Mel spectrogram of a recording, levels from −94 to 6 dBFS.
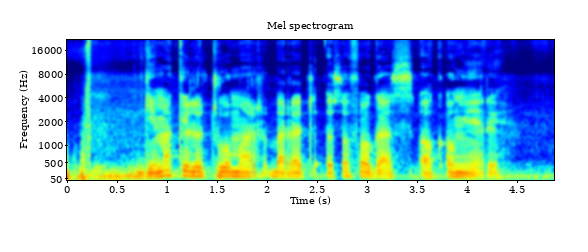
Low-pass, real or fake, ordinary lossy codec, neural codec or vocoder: none; real; none; none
